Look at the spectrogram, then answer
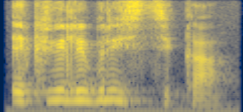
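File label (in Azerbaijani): "ekvilibristika", Azerbaijani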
